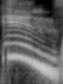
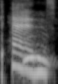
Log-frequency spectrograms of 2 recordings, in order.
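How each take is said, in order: First: It is said with standard 'pins' pronunciation. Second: It is said with a Utah accent, like 'pens'.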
